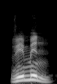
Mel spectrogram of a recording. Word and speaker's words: woman: जहां जो highest child marriage rates हैं, ये सब्जेक्ट विमेन, इसको विमेन पढ़ते हैं, बताया था मैंने पहले भी। WOMAN, WOMAN, इसका प्रोनाउंसिएशन जो होता है वो वुमन है।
